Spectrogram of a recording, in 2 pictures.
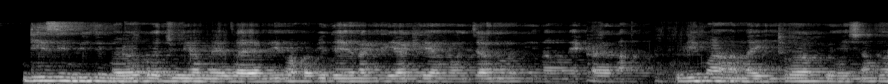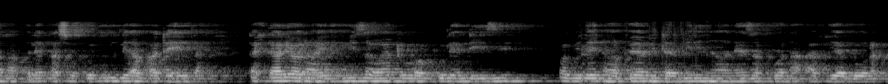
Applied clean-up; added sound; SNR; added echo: neural separator model SepFormer DNS4.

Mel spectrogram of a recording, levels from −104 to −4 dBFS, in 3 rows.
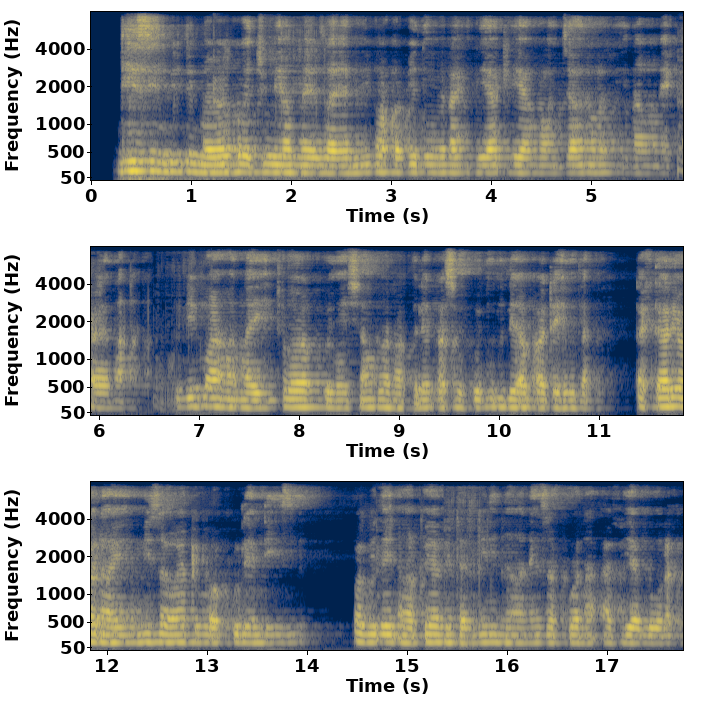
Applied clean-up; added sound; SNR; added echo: neural mask model DeepFilterNet 3.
